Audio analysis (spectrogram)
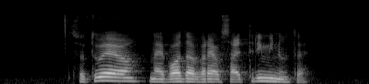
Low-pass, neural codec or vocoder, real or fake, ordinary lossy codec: none; none; real; none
